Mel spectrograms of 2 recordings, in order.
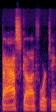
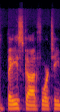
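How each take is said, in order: First: The first word rhymes with pass. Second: The first word rhymes with face. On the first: The speaker calls it wrong. "not Bass God fourteen" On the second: The speaker calls it right. "That is Base God fourteen"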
